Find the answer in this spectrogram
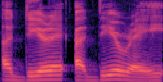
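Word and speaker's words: adire: A diade is like the English pronunciation, and a diade is the Yoruba pronunciation.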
